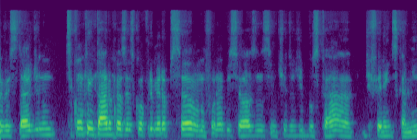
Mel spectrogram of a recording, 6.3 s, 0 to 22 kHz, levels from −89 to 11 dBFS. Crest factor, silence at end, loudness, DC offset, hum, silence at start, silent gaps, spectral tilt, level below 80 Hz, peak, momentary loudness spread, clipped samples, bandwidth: 18 dB; 0 s; -19 LUFS; under 0.1%; none; 0 s; none; -6 dB/octave; -62 dBFS; -2 dBFS; 18 LU; under 0.1%; 16 kHz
